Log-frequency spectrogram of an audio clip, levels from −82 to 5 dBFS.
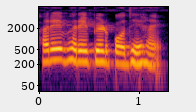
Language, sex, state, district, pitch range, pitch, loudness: Hindi, female, Jharkhand, Palamu, 210-245 Hz, 235 Hz, -13 LUFS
